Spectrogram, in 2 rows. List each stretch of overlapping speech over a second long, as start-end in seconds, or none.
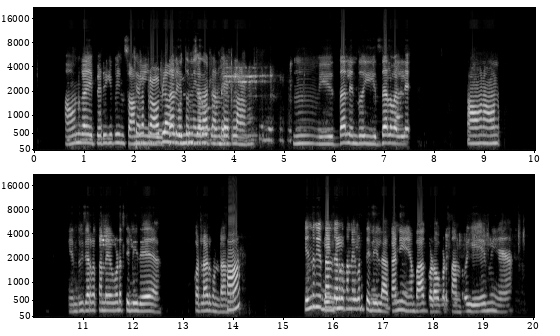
2.0-3.9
